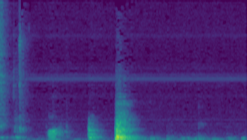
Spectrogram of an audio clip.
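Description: A plastic trigger spray bottle of glass cleaner gives a short spritz, then lands with a sudden knock on a wooden workbench about a second in, the loudest sound here.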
